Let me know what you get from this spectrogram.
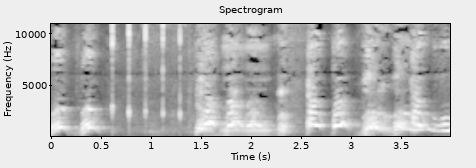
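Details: Shih Tzu in Pangasinan, described as fierce and angry about its haircut during grooming. Two sharp barks open, then clicking sounds and a human voice, and a rapid run of yappy barks follows.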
